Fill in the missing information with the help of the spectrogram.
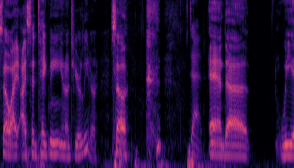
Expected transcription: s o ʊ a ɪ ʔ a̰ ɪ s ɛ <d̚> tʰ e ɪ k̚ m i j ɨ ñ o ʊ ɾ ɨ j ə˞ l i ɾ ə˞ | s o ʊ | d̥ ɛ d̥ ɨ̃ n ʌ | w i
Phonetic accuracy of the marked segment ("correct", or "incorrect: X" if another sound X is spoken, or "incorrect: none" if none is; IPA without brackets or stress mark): correct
